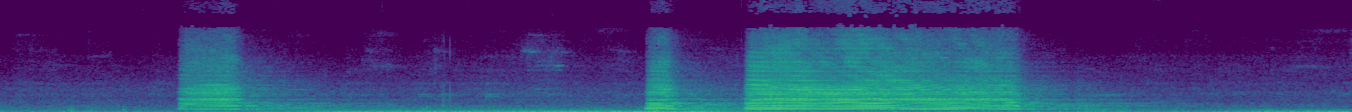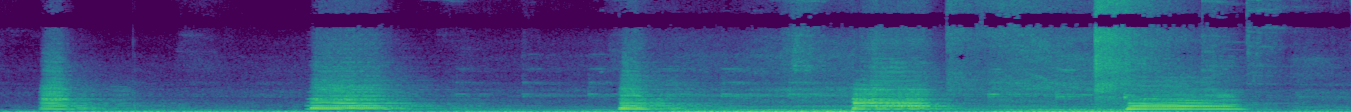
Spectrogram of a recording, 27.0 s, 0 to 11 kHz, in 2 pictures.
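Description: Amtrak GE Genesis P42DC diesel locomotive sounding its chorded air horn for a grade crossing as it approaches. It gives a series of about eight blasts, mostly short, with one long blast of about three seconds. The low rumble of the engine and train grows louder as it nears.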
